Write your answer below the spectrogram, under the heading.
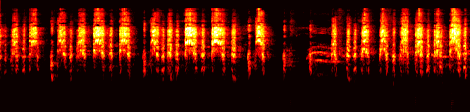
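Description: A chukar gives harsh, scratchy clucking notes in quick runs of about four or five a second. A short pause comes midway, then the chattering resumes.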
